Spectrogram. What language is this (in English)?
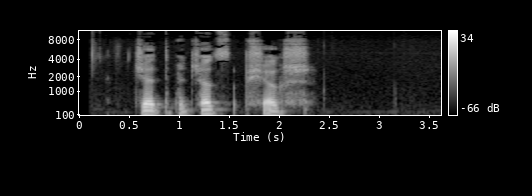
Kabardian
